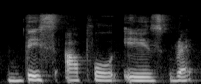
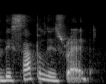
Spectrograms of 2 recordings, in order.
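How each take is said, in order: First: Each word is said separately and clearly. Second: The words are run together into one stream. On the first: "this is how it is written" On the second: "when they're speaking, you'll hear"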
